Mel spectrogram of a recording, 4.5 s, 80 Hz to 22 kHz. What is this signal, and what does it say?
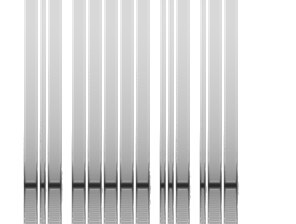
Morse code, heard as a keyed tone, about 20 wpm, 700 Hz. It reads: K0UW
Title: Speed Racing - USA 1x2 Call Signs 17wpm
